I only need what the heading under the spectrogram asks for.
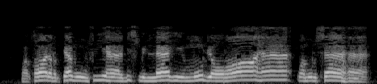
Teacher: قرأ قالون بضم الميم وبغير إمالة في الراء هكذا: وقال اركبوا فيها بسم الله مجراها ومرساها من أجرى رباعيا.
